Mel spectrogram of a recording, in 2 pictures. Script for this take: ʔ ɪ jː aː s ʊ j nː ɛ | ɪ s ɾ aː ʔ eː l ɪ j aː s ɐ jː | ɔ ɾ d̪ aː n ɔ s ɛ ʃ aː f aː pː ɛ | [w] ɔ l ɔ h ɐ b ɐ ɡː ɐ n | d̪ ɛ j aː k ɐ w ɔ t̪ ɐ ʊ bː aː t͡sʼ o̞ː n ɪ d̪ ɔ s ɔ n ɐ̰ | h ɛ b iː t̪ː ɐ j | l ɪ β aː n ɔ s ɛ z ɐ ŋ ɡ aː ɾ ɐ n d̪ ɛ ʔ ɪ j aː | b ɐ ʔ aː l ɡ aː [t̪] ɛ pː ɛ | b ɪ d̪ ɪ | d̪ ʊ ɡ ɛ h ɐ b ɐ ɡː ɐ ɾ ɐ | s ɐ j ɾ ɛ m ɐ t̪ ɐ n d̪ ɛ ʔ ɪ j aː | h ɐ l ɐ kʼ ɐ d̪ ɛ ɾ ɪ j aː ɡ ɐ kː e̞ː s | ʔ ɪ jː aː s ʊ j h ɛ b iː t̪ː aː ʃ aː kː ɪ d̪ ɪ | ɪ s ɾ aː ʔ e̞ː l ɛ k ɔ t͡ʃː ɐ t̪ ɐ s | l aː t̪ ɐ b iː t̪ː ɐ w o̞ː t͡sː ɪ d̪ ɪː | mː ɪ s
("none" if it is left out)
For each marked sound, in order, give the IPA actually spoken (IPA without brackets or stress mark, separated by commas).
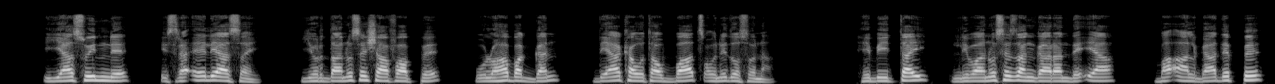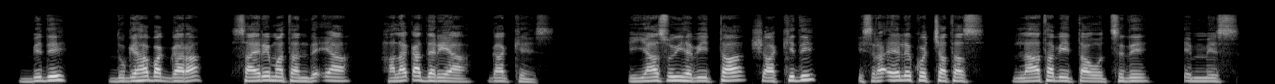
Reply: w, d̪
